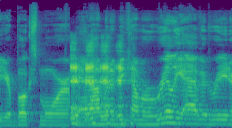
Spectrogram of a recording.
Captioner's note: George laughs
